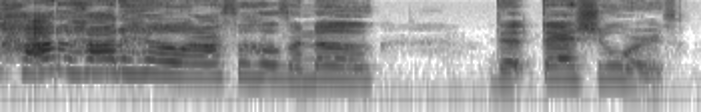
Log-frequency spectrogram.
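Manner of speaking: loud, high-pitched protest; exasperated. Retold or imitated. Protesting the sock accusation, exasperated. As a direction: burst out in indignant protest. Retells indignant reply about socks.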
